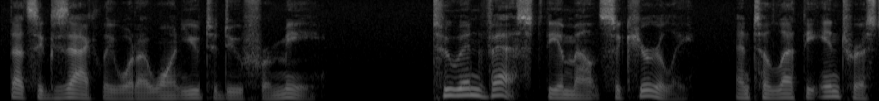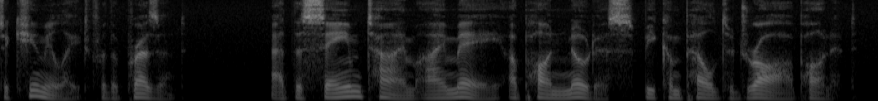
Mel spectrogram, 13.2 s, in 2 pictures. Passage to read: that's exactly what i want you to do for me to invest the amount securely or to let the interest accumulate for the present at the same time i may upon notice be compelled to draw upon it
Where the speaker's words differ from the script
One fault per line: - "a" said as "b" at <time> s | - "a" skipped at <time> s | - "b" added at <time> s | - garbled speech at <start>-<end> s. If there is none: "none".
- "or" said as "and" at 5.5 s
